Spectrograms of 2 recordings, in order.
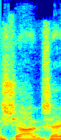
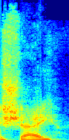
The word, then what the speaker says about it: Che: Che is like shake. and his surname is like guitar.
